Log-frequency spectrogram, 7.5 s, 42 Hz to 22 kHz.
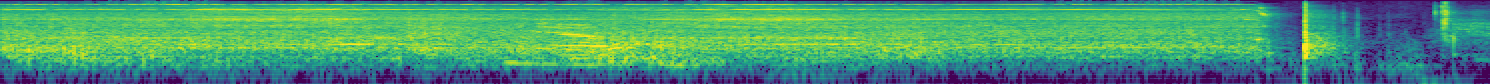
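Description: A JIMMY JV9 Pro Aqua vacuum cleaner with a rotating brush runs on a parquet floor, a loud steady whine and roar that cuts off sharply near the end, followed by a few knocks.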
